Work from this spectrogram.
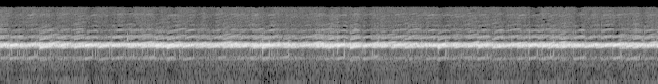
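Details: Spring peepers chorus from a frog pond at night early in the year: a dense wall of high, shrill peeps overlapping without pause, with a faint low throbbing pulse repeating underneath.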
